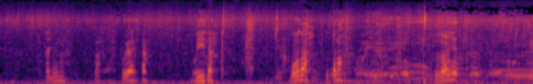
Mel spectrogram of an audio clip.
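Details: Hungry baby monkey Leo crying for its mother's milk: a run of short, arched, harmonic whimpers repeated roughly every half second, growing busier and overlapping toward the end.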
